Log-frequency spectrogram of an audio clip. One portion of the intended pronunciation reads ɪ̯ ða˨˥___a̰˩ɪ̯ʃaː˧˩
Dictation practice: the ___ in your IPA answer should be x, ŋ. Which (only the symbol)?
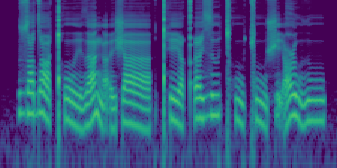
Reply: ŋ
